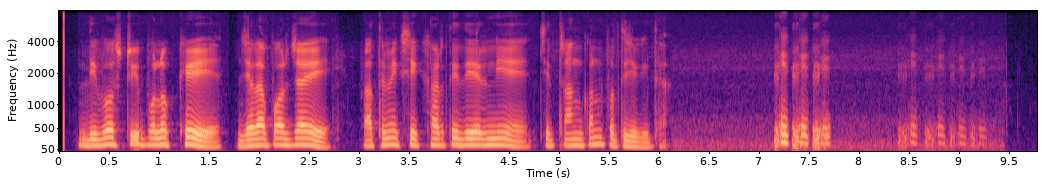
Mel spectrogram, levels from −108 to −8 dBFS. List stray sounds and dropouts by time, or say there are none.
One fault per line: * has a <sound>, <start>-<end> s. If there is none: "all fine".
* has a laugh, 7.2-7.7 s
* has a laugh, 8.4-9.3 s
